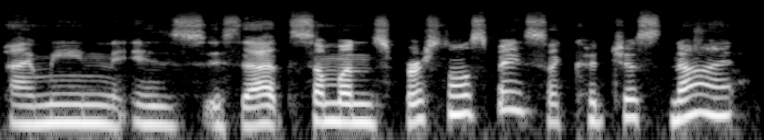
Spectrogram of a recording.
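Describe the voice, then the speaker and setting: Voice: mid-range voice, measured pace, a bit bright. A player in a tabletop game, asking curious, hesitant questions.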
